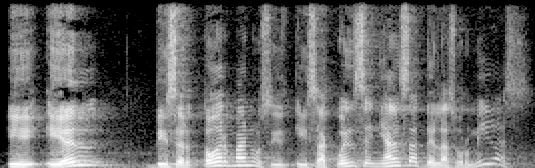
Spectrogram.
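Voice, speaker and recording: A man's voice: sits high, big pitch swings, measured pace. A man preaching a sermon, stressing points by repeating them and putting questions to the congregation. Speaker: pastor.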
